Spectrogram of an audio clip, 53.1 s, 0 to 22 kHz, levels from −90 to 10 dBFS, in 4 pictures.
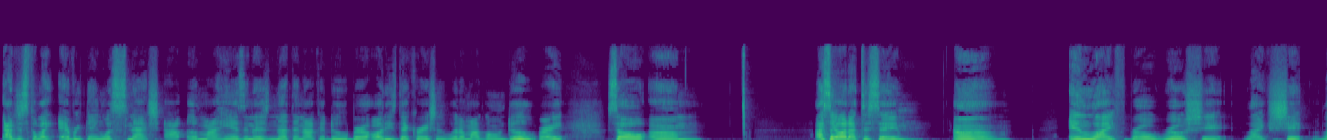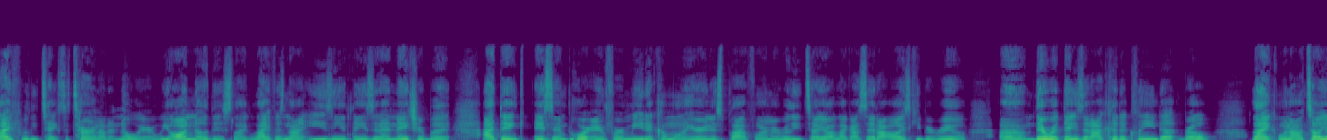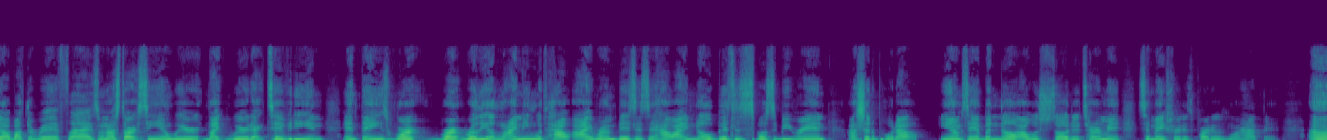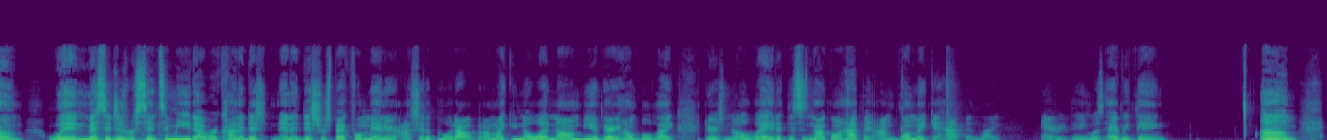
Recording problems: none

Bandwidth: 14.5 kHz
